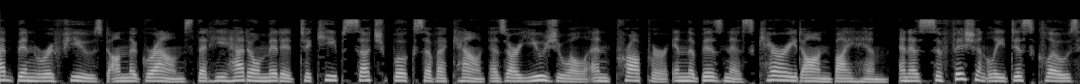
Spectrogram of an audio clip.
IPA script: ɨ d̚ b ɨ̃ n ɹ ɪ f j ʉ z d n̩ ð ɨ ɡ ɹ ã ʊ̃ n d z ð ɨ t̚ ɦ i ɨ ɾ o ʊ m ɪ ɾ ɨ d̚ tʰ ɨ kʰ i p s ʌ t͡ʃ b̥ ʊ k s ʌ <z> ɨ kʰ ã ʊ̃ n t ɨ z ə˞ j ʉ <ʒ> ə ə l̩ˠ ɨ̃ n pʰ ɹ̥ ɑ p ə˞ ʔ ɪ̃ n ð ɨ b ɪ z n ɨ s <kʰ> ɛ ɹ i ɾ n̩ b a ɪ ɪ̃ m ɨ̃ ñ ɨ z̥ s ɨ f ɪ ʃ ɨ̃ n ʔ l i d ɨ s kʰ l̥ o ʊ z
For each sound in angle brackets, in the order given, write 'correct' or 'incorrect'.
incorrect, correct, correct

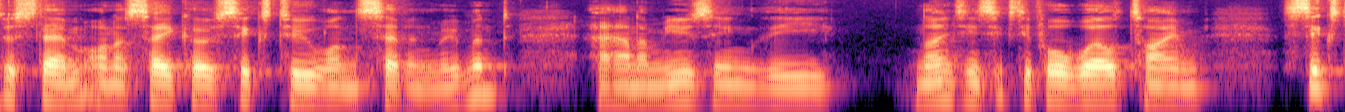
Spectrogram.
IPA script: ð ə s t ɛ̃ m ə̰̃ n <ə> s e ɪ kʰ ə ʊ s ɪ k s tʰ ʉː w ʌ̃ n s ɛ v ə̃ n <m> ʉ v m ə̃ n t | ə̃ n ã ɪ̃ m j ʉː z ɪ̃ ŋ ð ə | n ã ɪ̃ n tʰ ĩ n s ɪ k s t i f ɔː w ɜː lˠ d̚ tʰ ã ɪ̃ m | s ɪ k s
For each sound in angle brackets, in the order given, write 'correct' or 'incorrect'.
correct, correct

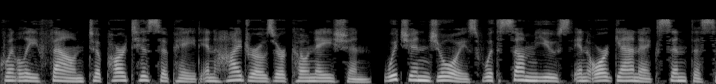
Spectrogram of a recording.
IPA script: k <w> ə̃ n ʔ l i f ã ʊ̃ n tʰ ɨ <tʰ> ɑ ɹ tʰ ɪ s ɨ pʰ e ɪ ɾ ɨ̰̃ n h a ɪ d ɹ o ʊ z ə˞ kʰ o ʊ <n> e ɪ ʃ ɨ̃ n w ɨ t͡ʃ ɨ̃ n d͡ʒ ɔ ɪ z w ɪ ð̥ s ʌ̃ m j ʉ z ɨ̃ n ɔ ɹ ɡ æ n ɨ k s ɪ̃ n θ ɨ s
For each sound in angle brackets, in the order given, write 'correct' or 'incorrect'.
correct, incorrect, correct

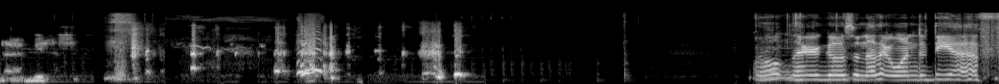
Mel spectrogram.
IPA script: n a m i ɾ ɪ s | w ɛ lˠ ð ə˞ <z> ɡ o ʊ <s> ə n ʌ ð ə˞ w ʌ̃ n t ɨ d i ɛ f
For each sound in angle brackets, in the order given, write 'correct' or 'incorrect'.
incorrect, incorrect

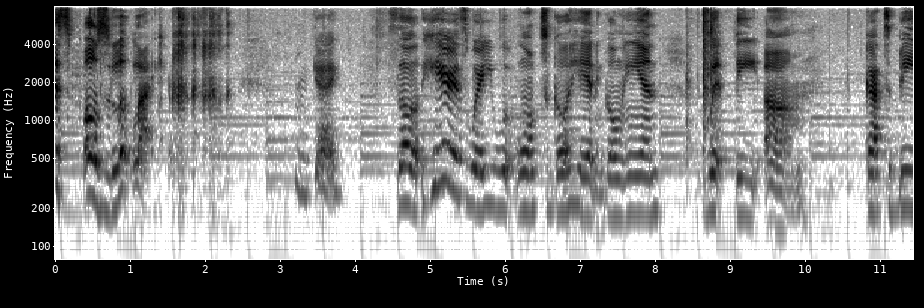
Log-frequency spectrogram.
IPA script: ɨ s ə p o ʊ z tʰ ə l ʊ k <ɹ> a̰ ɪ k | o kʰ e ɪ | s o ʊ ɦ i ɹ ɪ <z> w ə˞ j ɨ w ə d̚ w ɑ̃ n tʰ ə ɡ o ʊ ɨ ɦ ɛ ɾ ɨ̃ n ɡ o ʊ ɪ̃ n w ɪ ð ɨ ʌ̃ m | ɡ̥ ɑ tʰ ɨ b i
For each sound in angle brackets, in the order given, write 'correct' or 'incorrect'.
incorrect, correct

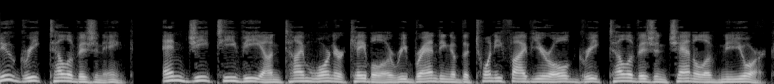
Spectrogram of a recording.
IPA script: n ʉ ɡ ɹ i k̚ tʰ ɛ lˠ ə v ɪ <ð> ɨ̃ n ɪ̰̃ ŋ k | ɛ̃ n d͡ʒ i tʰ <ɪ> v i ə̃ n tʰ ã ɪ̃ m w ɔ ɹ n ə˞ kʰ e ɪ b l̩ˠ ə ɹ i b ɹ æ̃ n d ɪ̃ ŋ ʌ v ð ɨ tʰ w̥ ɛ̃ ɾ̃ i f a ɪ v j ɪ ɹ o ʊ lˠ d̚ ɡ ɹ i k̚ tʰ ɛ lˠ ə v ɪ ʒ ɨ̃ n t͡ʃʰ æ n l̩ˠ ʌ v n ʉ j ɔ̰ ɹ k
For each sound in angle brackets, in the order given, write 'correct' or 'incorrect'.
incorrect, incorrect

